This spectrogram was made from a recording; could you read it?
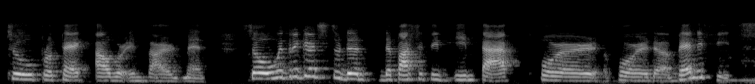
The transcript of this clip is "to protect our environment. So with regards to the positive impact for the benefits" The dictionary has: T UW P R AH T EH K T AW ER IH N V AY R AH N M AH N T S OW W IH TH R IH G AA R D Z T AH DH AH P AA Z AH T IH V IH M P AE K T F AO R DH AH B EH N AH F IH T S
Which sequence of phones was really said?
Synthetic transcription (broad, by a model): T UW P R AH T EH K T AW ER IH N V AY R AH N M AH N T S OW W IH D R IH G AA R D S T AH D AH P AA S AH T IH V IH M P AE K T F AO R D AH B EH N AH F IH T S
